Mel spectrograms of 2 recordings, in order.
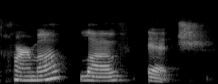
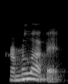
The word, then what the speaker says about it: Karmilowicz: Karen Karmilowicz. Close enough. I Did I mean, get, no, tell me how to say it. well, it's very easy phonetically. It's Karma Love Itch. Karmilowicz. Karmilowicz.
